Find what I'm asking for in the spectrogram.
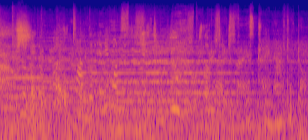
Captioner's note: bisikan panik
